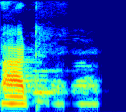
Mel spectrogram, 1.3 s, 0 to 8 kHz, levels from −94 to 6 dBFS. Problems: constant background noise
